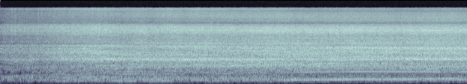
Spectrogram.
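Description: Toyota Kijang's engine revving hard under load as the vehicle ploughs through deep mud. It builds over the first second or so, then holds a steady high pitch for the last few seconds.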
